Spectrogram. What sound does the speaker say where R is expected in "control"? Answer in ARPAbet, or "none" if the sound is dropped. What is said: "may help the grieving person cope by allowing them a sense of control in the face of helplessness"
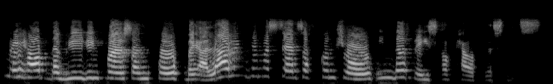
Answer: R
